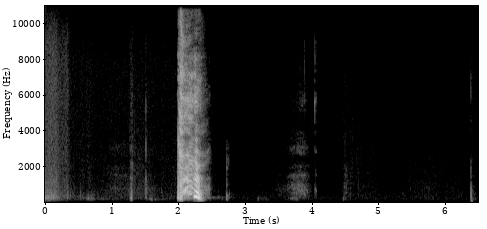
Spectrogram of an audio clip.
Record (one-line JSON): {"cough_length": "6.5 s", "cough_amplitude": 20243, "cough_signal_mean_std_ratio": 0.16, "survey_phase": "beta (2021-08-13 to 2022-03-07)", "age": "45-64", "gender": "Female", "wearing_mask": "No", "symptom_cough_any": true, "symptom_new_continuous_cough": true, "symptom_runny_or_blocked_nose": true, "symptom_sore_throat": true, "symptom_fatigue": true, "symptom_headache": true, "smoker_status": "Never smoked", "respiratory_condition_asthma": false, "respiratory_condition_other": false, "recruitment_source": "Test and Trace", "submission_delay": "0 days", "covid_test_result": "Positive", "covid_test_method": "LFT"}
